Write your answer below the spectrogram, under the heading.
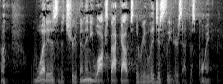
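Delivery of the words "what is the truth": low, falling snarky retort. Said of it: "kinda gives a snarky response going".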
